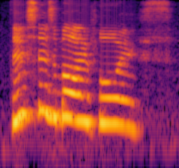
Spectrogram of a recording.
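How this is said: The voice is round and open, like a yawn. "making the sound really round, like you're trying to induce a yawn"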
